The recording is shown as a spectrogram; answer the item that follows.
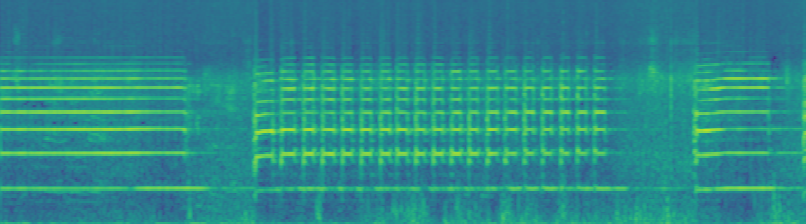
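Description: Shofar blasts: a long held note, then a run of short rapid blasts of about five a second, then another long note starting near the end, in the pattern of the ritual tekiah and teruah calls.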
